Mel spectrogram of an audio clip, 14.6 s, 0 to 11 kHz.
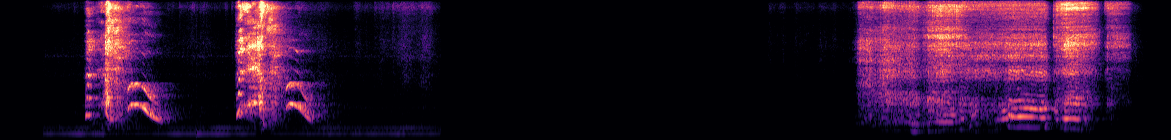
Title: Scenario: Sneezing roommate with a cold (F) | part 2: day full of sneezes and nose blowing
